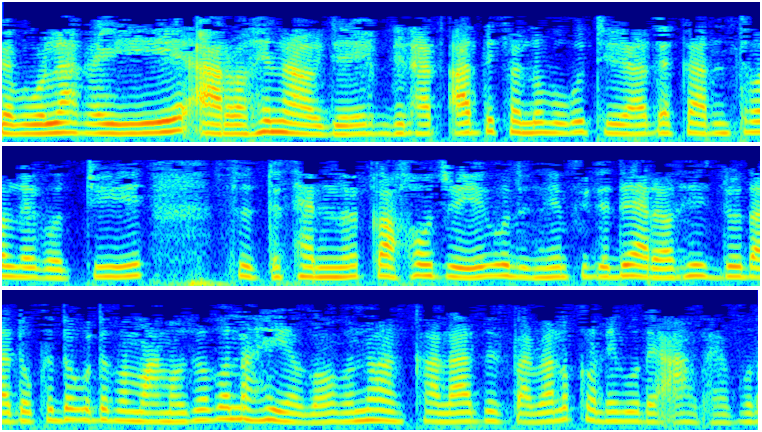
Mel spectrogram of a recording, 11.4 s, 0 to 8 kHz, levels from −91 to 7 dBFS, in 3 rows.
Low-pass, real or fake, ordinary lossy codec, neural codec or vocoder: 7.2 kHz; fake; MP3, 24 kbps; codec, 16 kHz in and 24 kHz out, 0.6 kbps, FocalCodec, streaming, 4096 codes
